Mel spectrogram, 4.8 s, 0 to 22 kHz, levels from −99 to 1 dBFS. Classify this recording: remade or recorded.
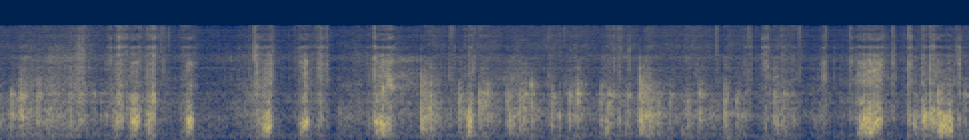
remade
